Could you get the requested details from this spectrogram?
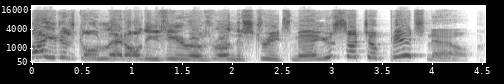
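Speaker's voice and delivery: very high, very loud, shrill ranting yell. Retelling how a man yelled at his boss, retelling a yell. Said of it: "he starts yelling at his boss".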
